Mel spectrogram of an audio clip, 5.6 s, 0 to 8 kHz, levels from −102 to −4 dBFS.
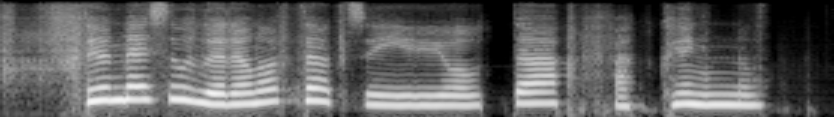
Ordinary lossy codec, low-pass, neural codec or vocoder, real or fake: AAC, 48 kbps; 7.2 kHz; codec, 16 kHz, 0.5 kbps, X-Codec, HuBERT features, trained on LibriSpeech; fake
